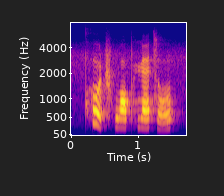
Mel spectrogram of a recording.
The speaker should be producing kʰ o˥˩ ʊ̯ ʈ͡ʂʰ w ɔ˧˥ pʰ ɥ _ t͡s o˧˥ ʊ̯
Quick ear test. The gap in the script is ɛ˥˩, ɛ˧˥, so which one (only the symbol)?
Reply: ɛ˧˥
